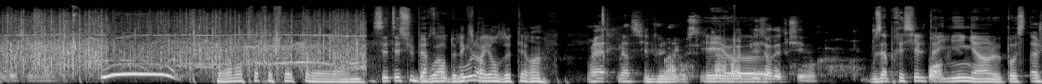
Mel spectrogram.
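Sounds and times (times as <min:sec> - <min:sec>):
applause: 0:00.0 - 0:03.7
speech: 0:00.2 - 0:10.4.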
